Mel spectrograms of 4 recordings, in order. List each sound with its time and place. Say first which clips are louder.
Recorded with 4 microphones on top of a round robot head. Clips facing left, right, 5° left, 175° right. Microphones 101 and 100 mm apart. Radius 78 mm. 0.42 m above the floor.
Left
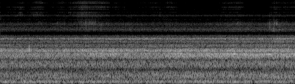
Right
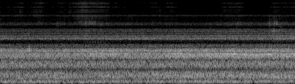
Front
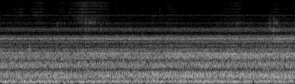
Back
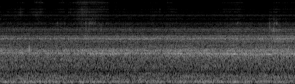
0.0 s an aircraft: right 2 dB, front 9 dB; 20° right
